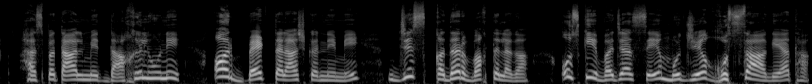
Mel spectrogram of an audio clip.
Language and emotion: Urdu, angry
